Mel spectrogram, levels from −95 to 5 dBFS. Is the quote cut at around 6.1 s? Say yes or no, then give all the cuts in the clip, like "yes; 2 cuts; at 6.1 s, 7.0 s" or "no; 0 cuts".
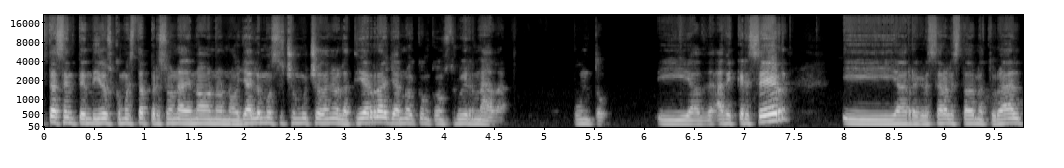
no; 0 cuts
